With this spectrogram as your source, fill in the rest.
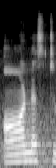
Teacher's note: the H is silent so the first sound of the adjective is an O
